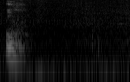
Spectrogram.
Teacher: इनका उच्चारण करते समय आगे वाला हिस्सा यूज होता है, लेकिन ऊ को जब बोलते हैं तो जीवा का अंतिम हिस्सा जो पश्च भाग है, पश्च का मतलब पीछे वाला जो भाग है, वह इसके उच्चारण में यूज होता है। तो इस प्रकार पश्च भाग में उच्चारण होने वाला जो स्वर है वह है ऊ।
